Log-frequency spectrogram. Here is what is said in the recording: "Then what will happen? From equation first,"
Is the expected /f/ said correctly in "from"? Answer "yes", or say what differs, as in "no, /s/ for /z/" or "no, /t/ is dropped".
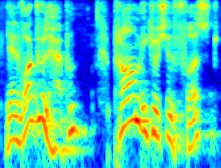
no, /p/ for /f/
